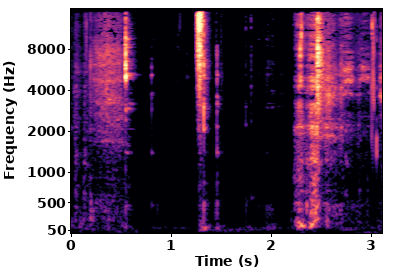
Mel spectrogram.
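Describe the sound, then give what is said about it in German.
A drink bottle is opened: a few sharp clicks and rattles of the cap, then a brief hissing rush of released pressure, with no one talking. “Prost, alles klar. Aufgemacht.”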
